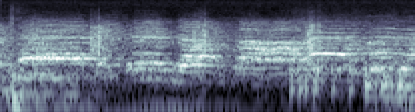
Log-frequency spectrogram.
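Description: A female gospel trio singing in harmony, holding long notes.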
